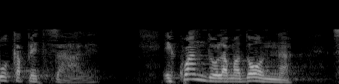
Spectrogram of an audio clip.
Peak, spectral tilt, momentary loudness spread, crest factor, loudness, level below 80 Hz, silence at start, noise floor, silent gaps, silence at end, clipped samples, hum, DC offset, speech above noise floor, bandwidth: -12 dBFS; -10 dB/octave; 15 LU; 20 dB; -29 LUFS; -66 dBFS; 0 s; -59 dBFS; none; 0 s; under 0.1%; none; under 0.1%; 29 dB; 5.4 kHz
